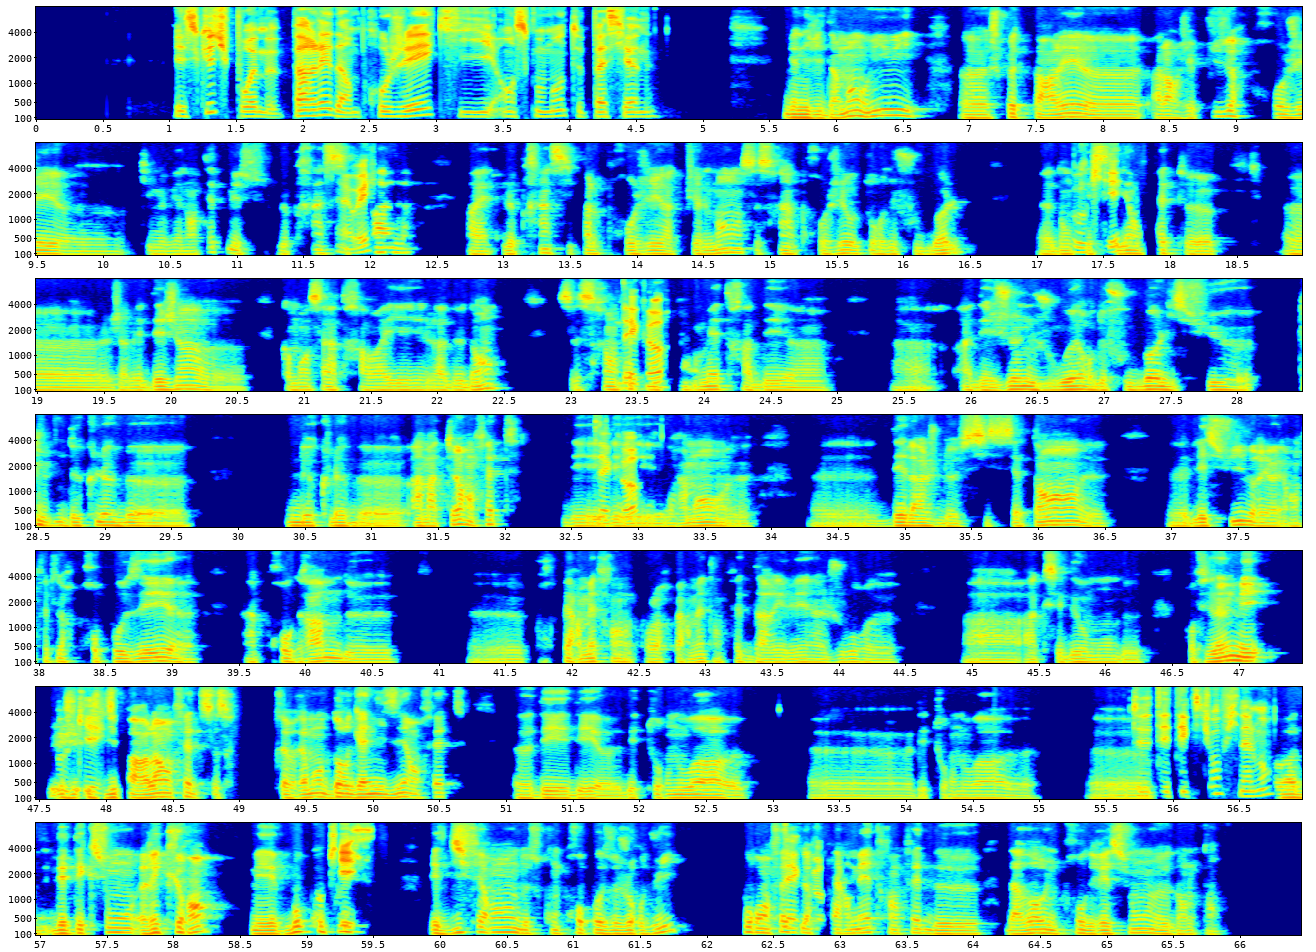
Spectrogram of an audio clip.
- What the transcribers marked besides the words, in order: stressed: "amateurs"; stressed: "récurrents"
- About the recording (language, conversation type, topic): French, podcast, Peux-tu me parler d’un projet qui te passionne en ce moment ?
- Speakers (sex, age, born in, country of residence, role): male, 25-29, France, France, guest; male, 30-34, France, France, host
